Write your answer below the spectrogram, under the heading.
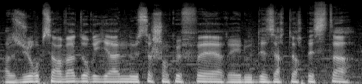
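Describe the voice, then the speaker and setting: A male narrator reads a dramatic fantasy audiobook in a level, medium-pitched voice. The scripted storytelling runs over clearly audible music. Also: fairly even intonation, normal speed.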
